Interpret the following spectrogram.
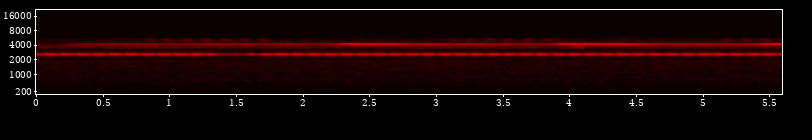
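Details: Clear, high, bell-like ringing from a bell cricket, with brief bright notes over a rapid pulsed insect trill. The chorus goes on without a break, and no other animals or people are heard.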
